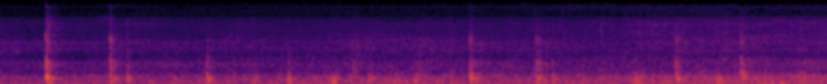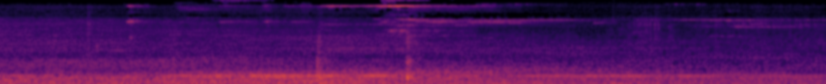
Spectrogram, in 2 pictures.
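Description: Yoro Railway electric train pulling into a platform: its wheels click over the rail joints at a slowing, even beat, then give a steady squeal as it slows to a stop. A single thump comes about twelve seconds in.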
